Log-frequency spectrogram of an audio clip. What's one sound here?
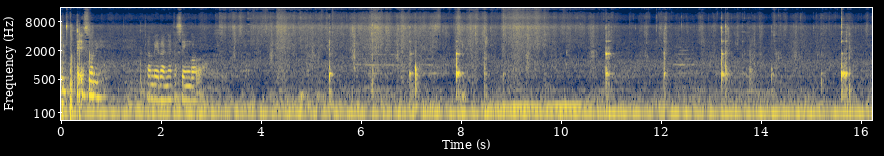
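A wooden spatula scrapes and taps against a glass bowl while mixing shredded vegetables.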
